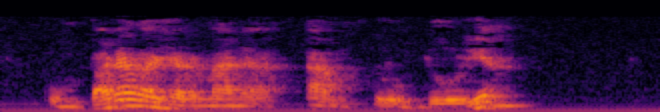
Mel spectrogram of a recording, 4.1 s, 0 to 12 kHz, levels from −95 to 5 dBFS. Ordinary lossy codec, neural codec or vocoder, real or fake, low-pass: AAC, 48 kbps; none; real; 7.2 kHz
